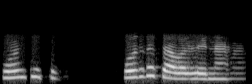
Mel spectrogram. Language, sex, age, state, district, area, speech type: Hindi, female, 18-30, Bihar, Vaishali, rural, conversation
